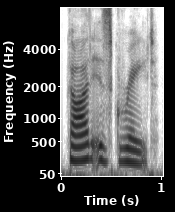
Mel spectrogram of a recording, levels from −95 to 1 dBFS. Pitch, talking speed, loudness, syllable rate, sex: 200 Hz, 175 wpm, -16 LUFS, 3.3 syllables/s, female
